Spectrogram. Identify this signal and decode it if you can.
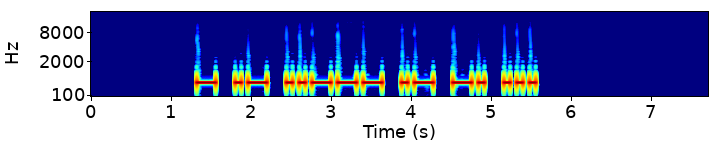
Morse code, heard as a keyed tone, about 15 wpm, 700 Hz. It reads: TA2ANS
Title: DXCC-100 Call Signs - 6 Characters - Repeated 3x - 15wpm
